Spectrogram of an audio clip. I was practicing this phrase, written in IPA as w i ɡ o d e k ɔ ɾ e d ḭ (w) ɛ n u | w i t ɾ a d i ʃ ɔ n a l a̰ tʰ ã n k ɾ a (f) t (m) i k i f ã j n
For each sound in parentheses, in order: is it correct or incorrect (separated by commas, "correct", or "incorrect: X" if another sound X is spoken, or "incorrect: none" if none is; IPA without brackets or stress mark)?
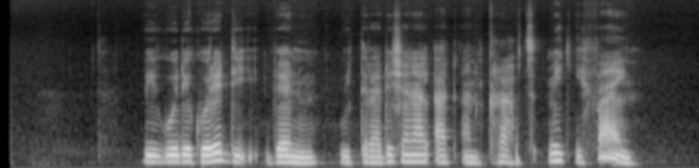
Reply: incorrect: v, correct, correct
